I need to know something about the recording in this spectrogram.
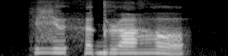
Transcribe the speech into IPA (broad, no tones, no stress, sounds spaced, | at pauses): z ʉ h œ ɡ ɹ ɑ ɦ ɔ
